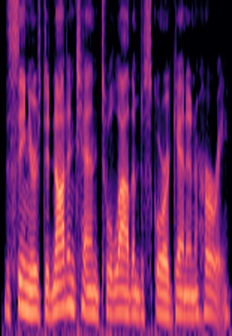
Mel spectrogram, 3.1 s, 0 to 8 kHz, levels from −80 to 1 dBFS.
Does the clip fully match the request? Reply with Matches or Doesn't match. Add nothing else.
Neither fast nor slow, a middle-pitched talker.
Doesn't match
